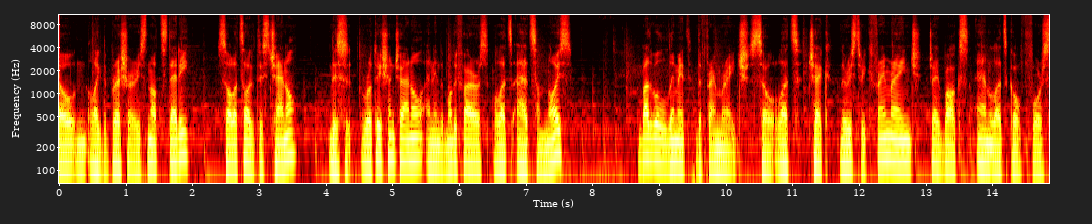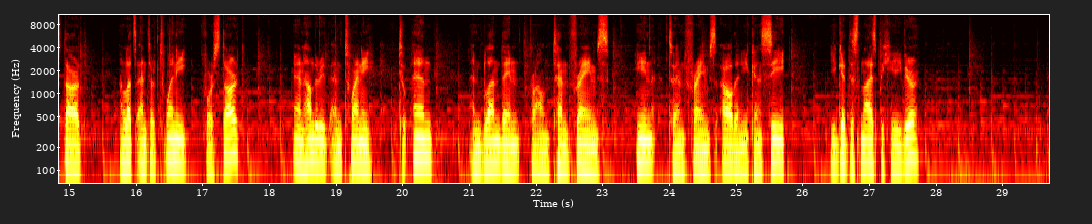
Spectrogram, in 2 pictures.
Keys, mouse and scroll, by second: 2.6 click, 3.1 click, 3.5 click, 3.9 click, 5.7 click, 6.3-7.5 drag, 8.8 scroll down 2, 9.9 click, 10.5 scroll down 2, 11.2 click, 11.7-12.1 scroll down 2, 13.0-14.2 drag, 16.2 click, 17.8 click, 18.6 click, 20.7-24.4 drag, 25.9 click, 27.9-29.7 drag.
